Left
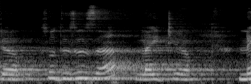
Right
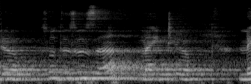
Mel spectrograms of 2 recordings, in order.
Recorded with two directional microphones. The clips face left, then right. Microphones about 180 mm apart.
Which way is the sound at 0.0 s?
35° left (ahead or behind).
